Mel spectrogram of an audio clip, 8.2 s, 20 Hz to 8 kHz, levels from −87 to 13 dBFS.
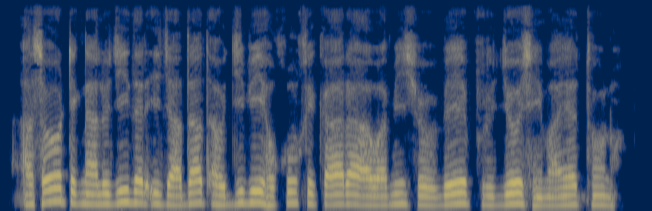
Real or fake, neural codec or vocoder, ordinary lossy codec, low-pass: real; none; AAC, 48 kbps; 7.2 kHz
